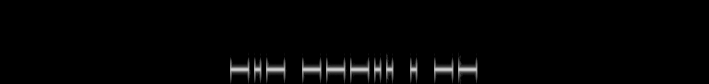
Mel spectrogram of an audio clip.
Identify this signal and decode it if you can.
Morse code, heard as a keyed tone, about 20 wpm, 700 Hz. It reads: K8EM
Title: USA Call Signs - 4 Characters - Repeated 3x - 20wpm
